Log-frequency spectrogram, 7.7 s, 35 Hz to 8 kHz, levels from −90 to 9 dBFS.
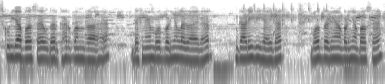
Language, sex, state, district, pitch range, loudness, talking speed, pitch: Maithili, male, Bihar, Supaul, 175-190 Hz, -27 LUFS, 180 wpm, 185 Hz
